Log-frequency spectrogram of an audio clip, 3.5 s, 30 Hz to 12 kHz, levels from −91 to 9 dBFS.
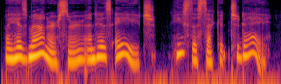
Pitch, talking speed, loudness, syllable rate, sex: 195 Hz, 205 wpm, -17 LUFS, 4.8 syllables/s, female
